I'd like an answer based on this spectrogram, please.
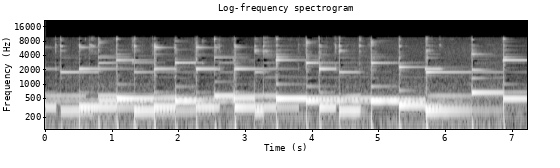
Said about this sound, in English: A kalimba?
